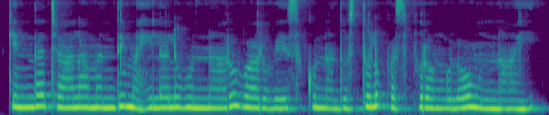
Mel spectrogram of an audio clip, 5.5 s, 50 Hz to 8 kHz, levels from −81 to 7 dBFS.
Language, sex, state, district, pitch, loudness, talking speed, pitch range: Telugu, female, Telangana, Hyderabad, 255 Hz, -13 LUFS, 110 wpm, 240-265 Hz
